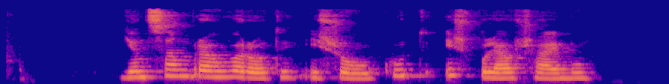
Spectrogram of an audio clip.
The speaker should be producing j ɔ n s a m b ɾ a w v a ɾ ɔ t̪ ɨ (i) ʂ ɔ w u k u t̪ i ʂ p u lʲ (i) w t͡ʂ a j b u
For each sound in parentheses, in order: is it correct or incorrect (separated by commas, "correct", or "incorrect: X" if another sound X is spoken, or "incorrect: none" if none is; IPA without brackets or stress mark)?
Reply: correct, incorrect: a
